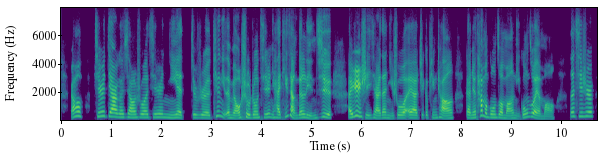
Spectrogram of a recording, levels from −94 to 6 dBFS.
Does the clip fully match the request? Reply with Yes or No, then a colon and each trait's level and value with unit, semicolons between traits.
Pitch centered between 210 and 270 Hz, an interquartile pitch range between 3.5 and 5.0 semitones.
Yes: high, 215 Hz; average, 3.9 semitones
